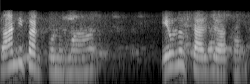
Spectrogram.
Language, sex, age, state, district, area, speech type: Tamil, female, 18-30, Tamil Nadu, Pudukkottai, rural, conversation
